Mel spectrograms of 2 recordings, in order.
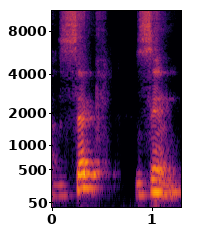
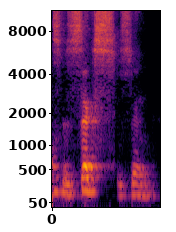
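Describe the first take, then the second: First: There is no s sound before zehn. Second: There is an s sound before zehn. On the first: The speaker calls it right. "We say zek, no x" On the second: The speaker calls it wrong. "not zex zin"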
